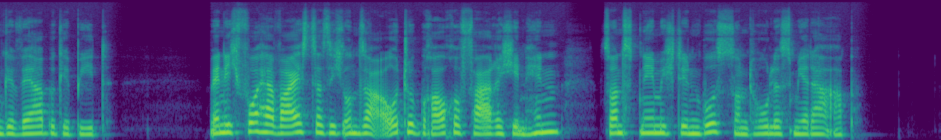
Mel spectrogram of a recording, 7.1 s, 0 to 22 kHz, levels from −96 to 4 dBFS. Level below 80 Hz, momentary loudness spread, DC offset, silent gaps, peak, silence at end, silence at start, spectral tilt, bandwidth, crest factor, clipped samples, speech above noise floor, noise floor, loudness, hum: -66 dBFS; 10 LU; under 0.1%; none; -2 dBFS; 0.7 s; 0 s; -5 dB/octave; 17 kHz; 18 dB; under 0.1%; 59 dB; -76 dBFS; -18 LUFS; none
